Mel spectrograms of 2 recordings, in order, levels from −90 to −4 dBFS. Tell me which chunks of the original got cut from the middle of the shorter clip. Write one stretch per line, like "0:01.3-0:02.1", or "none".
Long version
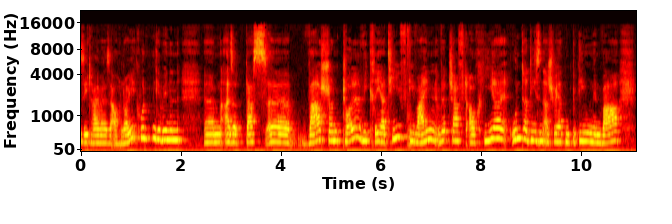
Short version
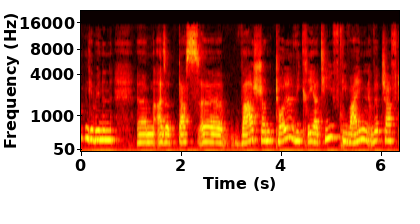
none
